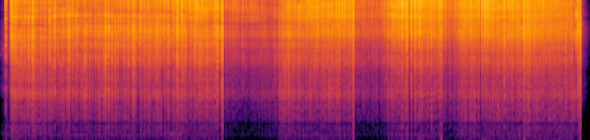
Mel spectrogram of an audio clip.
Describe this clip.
The sounds of welding
factory, field-recording, welding, machinery, industry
